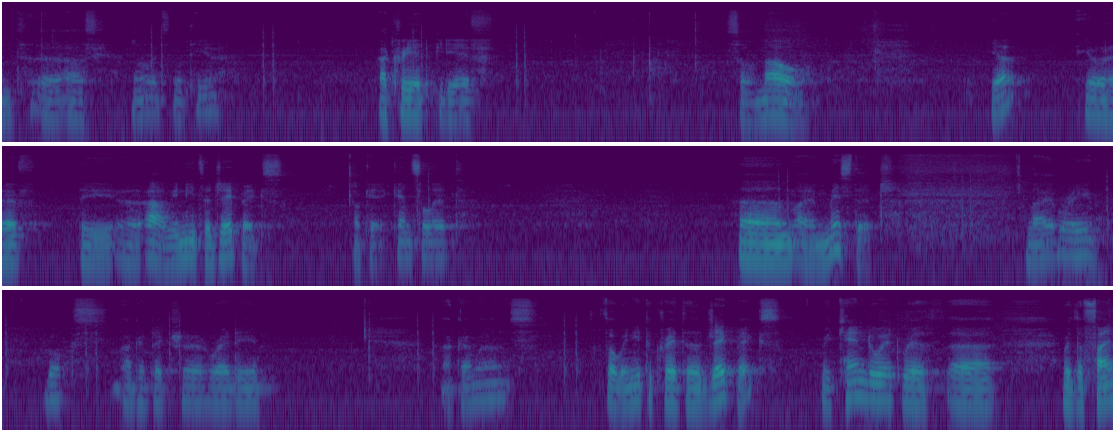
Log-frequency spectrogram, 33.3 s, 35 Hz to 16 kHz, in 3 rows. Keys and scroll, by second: 0.0 alt+shift+Return, 0.7 shift+Return, 5.3-6.5 typing.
